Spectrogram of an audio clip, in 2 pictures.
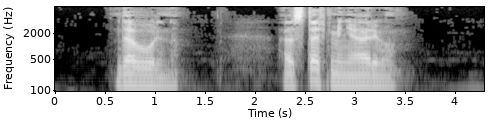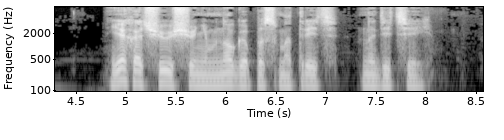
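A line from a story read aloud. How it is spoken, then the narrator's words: Sighing. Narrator (Russian): Вздохнул и сказал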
